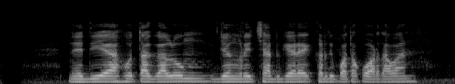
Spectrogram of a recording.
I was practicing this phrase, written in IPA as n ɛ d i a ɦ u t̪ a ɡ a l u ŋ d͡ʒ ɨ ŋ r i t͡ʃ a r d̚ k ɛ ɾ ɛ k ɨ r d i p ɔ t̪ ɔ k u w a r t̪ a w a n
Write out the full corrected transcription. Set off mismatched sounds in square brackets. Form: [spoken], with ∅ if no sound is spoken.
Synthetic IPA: n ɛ d i a ɦ u t̪ a ɡ a l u ŋ d͡ʒ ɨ ŋ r i t͡ʃ a r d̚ [ɡ] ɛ ɾ ɛ k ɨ r d i p ɔ t̪ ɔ k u w a r t̪ a w a n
